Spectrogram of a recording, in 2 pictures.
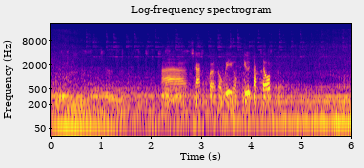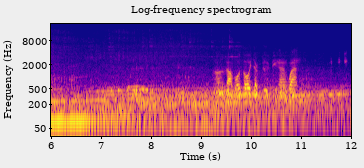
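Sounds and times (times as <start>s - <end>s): motorcycles riding past: 0.0s - 12.0s.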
